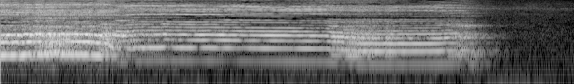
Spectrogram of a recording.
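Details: Pelung chicken rooster, a breed whose crow grows longer and more melodious with age, with winding cengkok ornaments; a loud, rich harmonic crow that holds steady, dips lower midway, then swells again before fading out after about two and a half seconds.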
